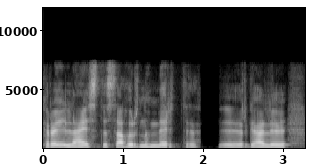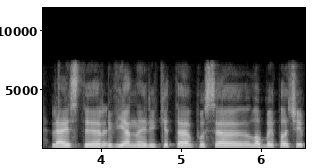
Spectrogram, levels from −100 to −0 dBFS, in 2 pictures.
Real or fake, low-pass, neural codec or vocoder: real; 7.2 kHz; none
